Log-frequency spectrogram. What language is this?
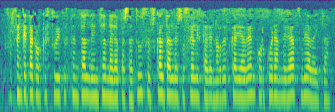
Basque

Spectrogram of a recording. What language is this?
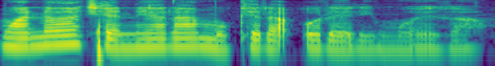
Kikuyu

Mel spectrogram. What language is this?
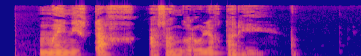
Arequipa-La Unión Quechua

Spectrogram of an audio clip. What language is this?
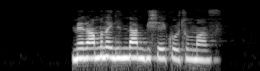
Turkish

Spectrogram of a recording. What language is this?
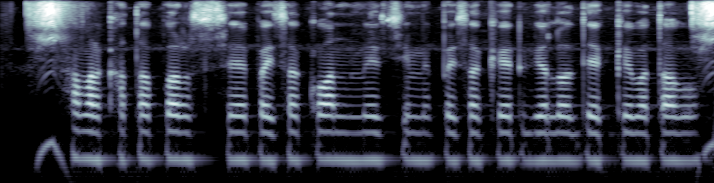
Maithili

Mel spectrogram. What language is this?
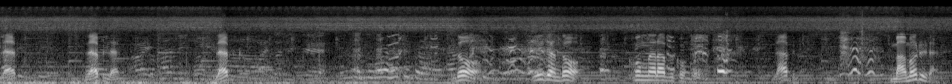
Japanese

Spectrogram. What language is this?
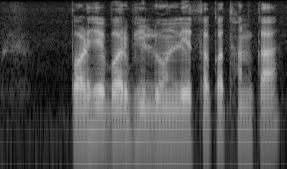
Chhattisgarhi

